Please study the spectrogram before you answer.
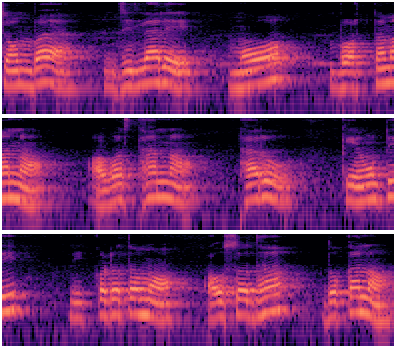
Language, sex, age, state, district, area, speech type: Odia, female, 60+, Odisha, Khordha, rural, read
